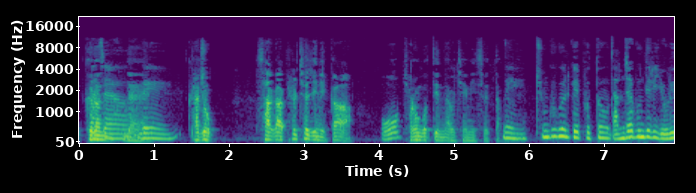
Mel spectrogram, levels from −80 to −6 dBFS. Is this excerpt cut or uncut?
uncut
